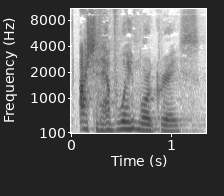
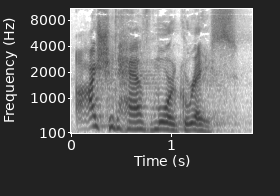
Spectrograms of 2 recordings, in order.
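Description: First: Said in the usual way. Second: I should have more grace, spoken slowly and a little higher; slow stressed confession. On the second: Shown as a demonstration.

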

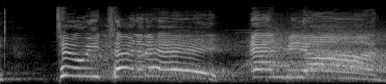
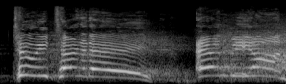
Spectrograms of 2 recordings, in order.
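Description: First: Very slow, higher, louder stretched shout; long rally shout. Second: Higher, louder, slow shout of the catchphrase; rally shout. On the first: Pastor leading standing congregation in long shout. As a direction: drag it out at full volume. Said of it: "One, two, three". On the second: Pastor leading congregation in shouted catchphrase. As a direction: lead the whole church in a roar. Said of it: "are you ready". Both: Real, not acted.

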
